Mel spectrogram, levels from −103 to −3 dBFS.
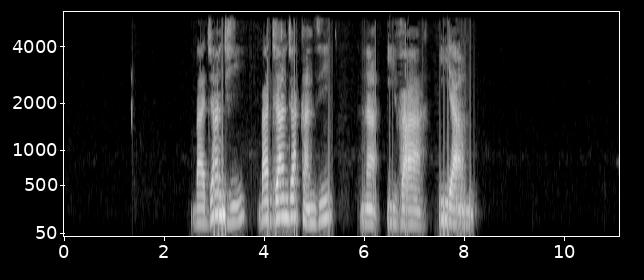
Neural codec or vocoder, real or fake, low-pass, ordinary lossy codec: none; real; 5.4 kHz; AAC, 24 kbps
